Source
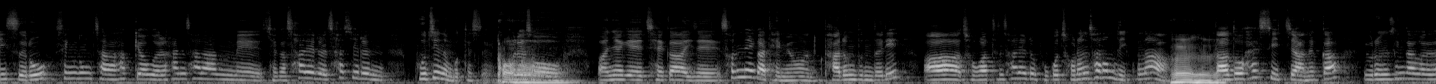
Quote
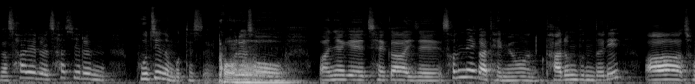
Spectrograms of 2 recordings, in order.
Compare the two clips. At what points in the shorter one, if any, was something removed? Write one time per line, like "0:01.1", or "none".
none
